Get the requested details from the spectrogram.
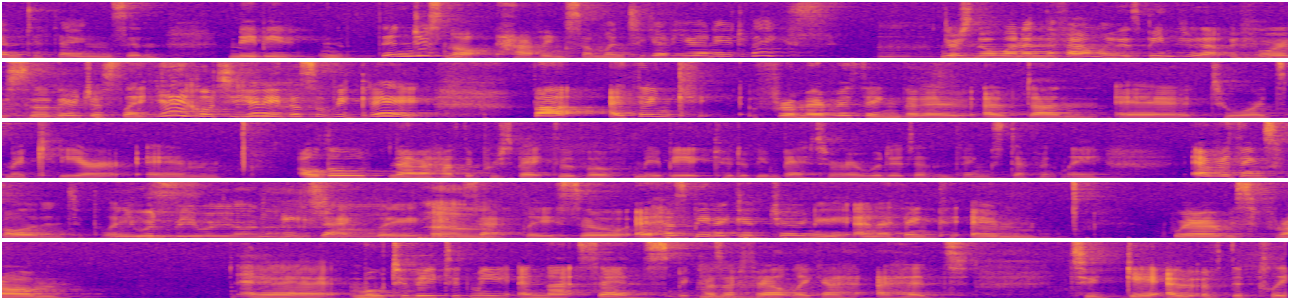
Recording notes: At the HB Film Festival.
